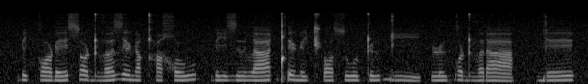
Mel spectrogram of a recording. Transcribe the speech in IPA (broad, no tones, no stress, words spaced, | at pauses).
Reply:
ɽikɔ ɽe sɔɖʱɐ zeɳiqʰɐχu | ɽizɨla ǃʼeɳit͡ʃʼɔsu ʈɨ ɡi | ɭɨ ɡɔɖʱɐɾa | ɡe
